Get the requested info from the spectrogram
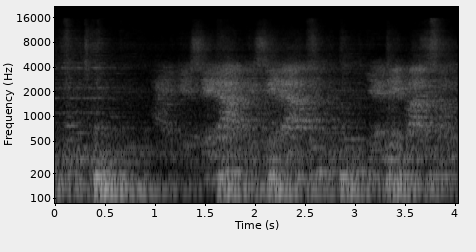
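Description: Carnival murga group: a male chorus sings together over strummed acoustic guitars, with the voices coming in about a second and a half in.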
